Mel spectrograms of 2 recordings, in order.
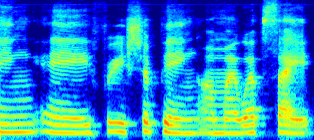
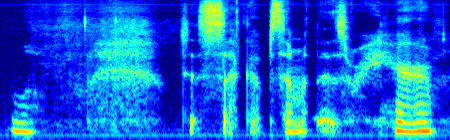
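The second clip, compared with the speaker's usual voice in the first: whispering; 3 semitones higher, 6 dB quieter than usual. Real, not acted. Whispering while painting detail.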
